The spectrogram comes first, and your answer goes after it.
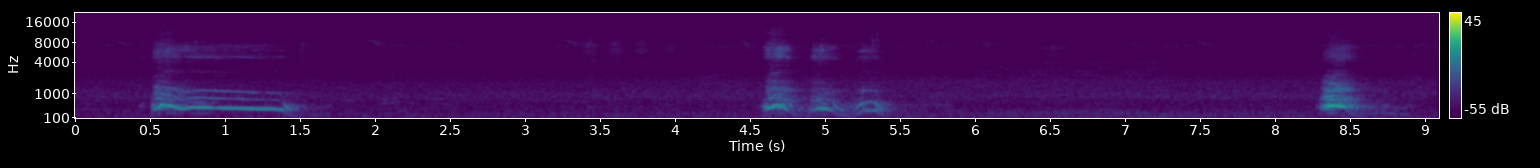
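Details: Rottweiler guard dog in a backyard during a home protection alarm test, giving three loud barks spaced several seconds apart, the first drawn out and harmonic-rich, the later ones shorter and sharper, with quiet background between.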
